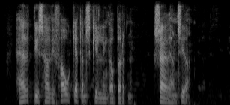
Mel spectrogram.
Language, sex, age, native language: Icelandic, male, 20-29, Icelandic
